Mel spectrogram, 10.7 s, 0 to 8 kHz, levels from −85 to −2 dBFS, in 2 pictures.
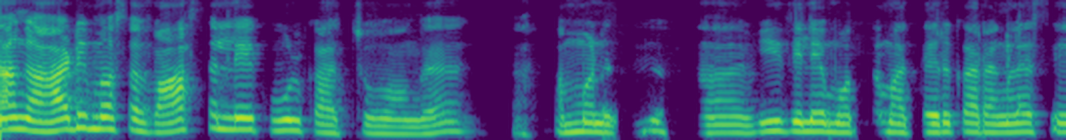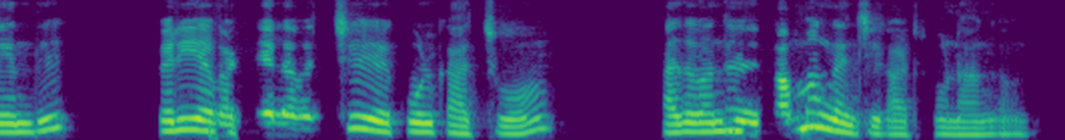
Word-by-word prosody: நாங்க 250 -1 +8
ஆடி 245 +5 +6
மாசம் 240 -5 +2
வாசல்லயே 245 +4 +3
கூழ் 220 +1 +3
காய்ச்சுவோங்க 155 -3 -3 0.7
அம்மனுக்கு. 185 +1 -1 0.3
அ - - -1 0.2
வீதியிலே 200 0 +3
மொத்தமா 185 +1 -3
தெருக்காரங்களலாம் 185 0 +1
சேர்ந்து, 185 +4 +1 0.6
பெரிய 230 +3 +3
வட்டையில 290 - -2
வச்சு - - -5 0.2
கூழ் 190 -1 +2
காய்ச்சுவோம். 155 - -4 0.6
அது 180 - +1
வந்து 210 +2 +1 0.2
கம்மங்கஞ்சி 205 - +2
காச்சுவோம், 140 0 -8
நாங்க 135 +1 -7
வந்து. 140 -1 -16
190 Hz, 130 wpm, -20 LUFS, 175-225 Hz, 0.7 s, நாங்க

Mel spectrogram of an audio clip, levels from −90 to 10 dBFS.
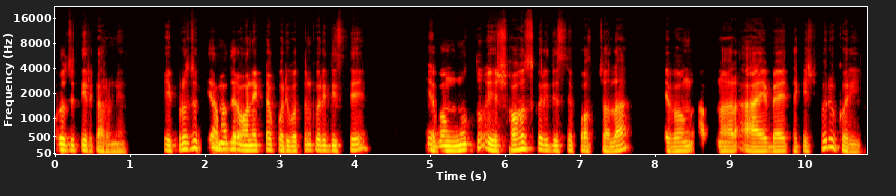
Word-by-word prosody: প্রযুক্তির 140 -3 +1
কারণে। 105 -2 -3 0.6
এই 135 - +3
প্রযুক্তি 170 +3 0
আমাদের 165 0 +3
অনেকটা 140 +2 +2
পরিবর্তন 130 +2 0
করে 140 -1 +2
দিচ্ছে 135 +2 -1 1.0
এবং 130 +2 +3 0.2
নতুন 150 +5 -1
এ - - +6 0.2
সহজ 155 +5 +4
করে 145 -3 +2
দিচ্ছে 130 +1 -2
পথ 120 -1 -1
চলা 115 +1 +2 0.6
এবং 115 +1 0 0.3
আপনার 115 0 -3 0.3
আয়-ব্যয় 115 0 +2
থেকে 115 +2 -5
শুরু 195 +4 -2
করে 105 -5 -1
130 Hz, 125 wpm, -22 LUFS, 115-145 Hz, 1.0 s, এ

